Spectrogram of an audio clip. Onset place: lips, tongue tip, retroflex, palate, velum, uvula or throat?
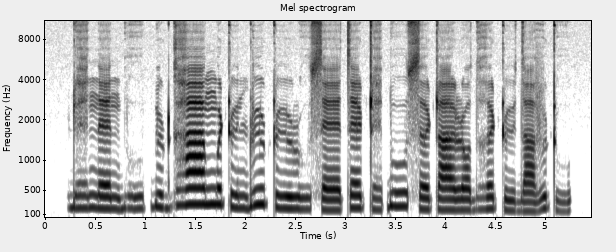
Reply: retroflex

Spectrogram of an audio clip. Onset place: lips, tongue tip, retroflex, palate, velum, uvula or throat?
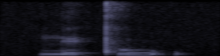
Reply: tongue tip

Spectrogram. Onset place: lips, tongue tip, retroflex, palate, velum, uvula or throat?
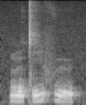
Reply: lips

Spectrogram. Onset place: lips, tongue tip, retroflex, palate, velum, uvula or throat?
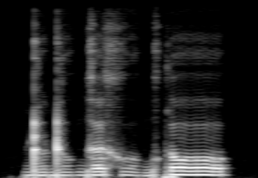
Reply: retroflex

